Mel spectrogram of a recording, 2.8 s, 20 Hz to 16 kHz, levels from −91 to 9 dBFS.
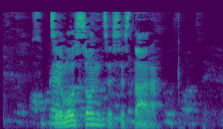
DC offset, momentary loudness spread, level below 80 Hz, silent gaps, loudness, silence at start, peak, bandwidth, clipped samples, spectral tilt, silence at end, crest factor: under 0.1%; 21 LU; -56 dBFS; none; -22 LUFS; 0.4 s; -6 dBFS; 12 kHz; under 0.1%; -3 dB/octave; 0.45 s; 20 dB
